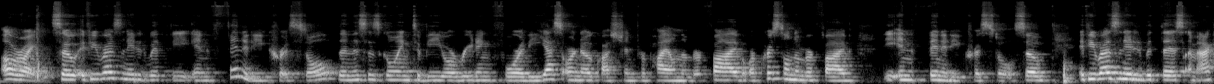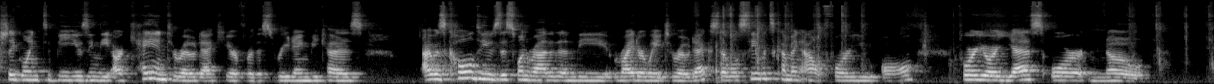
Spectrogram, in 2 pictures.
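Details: Adult woman speaking; normal speech.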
